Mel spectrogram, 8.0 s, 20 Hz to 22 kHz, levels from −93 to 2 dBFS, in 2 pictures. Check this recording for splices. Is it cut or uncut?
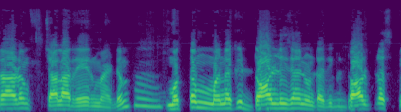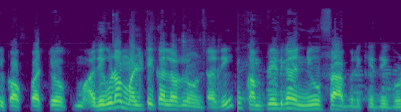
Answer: cut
